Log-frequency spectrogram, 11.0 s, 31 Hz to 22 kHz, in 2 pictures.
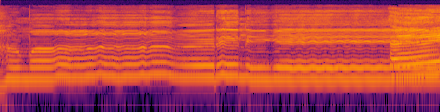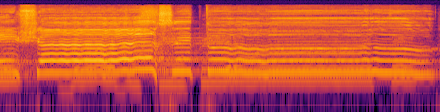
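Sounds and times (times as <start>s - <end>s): voices humming a long note: 4.9s - 6.0s.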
